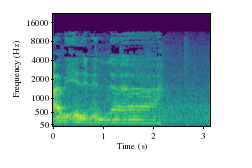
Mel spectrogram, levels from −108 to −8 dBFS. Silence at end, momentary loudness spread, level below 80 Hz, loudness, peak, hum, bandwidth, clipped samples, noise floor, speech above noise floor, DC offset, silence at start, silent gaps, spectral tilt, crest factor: 0 s; 24 LU; -60 dBFS; -24 LUFS; -8 dBFS; none; 11.5 kHz; under 0.1%; -44 dBFS; 21 dB; under 0.1%; 0 s; none; -6 dB/octave; 18 dB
